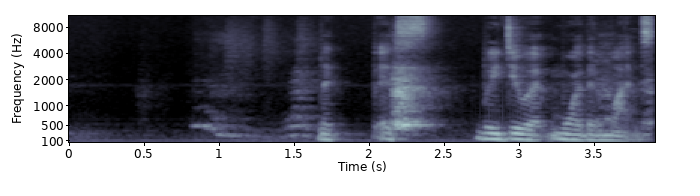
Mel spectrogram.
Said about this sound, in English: So that was our dog barking, by the way. You probably Sorry. heard it in the background.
